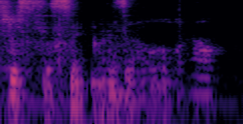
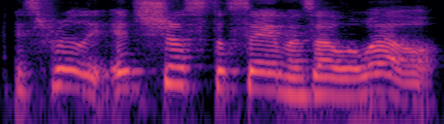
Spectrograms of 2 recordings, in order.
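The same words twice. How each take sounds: First: Softer, whispered under the breath; whispered aside. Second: Said in the usual way. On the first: Real, not acted. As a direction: mutter it to yourself, barely voiced. Aside then repeated aloud.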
